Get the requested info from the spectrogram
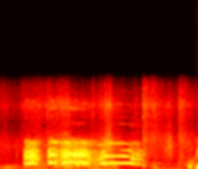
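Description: A rooster crowing once, a loud call of about a second and a half that trails off at the end.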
